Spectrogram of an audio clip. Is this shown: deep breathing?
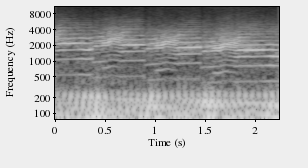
no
